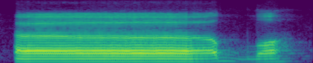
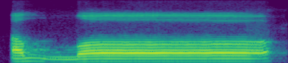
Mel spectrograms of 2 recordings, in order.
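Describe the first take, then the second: First: The first vowel is held long. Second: The l sound is held long. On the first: The speaker calls it wrong. "A tu jangan panjang. Kalau panjang tak jadi" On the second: The speaker calls it right. "Adapun lam tu bolehlah"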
